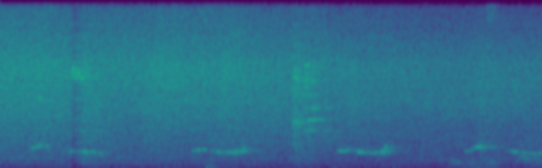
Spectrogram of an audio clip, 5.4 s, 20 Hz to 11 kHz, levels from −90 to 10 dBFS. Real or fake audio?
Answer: real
